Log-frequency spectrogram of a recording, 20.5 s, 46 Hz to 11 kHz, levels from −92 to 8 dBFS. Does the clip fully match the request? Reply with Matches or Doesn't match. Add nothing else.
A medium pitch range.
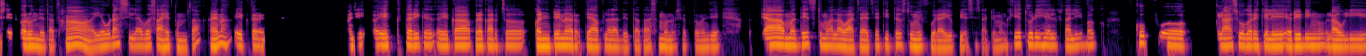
Doesn't match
